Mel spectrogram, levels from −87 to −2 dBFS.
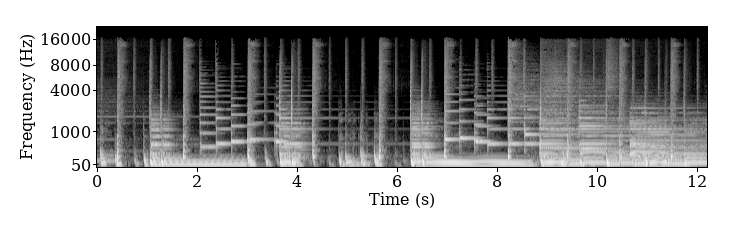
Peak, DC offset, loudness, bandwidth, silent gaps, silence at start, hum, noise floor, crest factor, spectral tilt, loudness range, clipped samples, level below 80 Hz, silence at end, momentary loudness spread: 0 dBFS; under 0.1%; -17 LUFS; 16.5 kHz; none; 0 s; none; -40 dBFS; 14 dB; -6 dB/octave; 3 LU; under 0.1%; -22 dBFS; 0 s; 7 LU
